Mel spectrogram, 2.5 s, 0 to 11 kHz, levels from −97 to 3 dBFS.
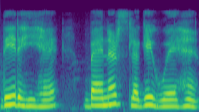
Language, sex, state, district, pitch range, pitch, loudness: Hindi, male, Himachal Pradesh, Shimla, 190-225 Hz, 210 Hz, -14 LUFS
